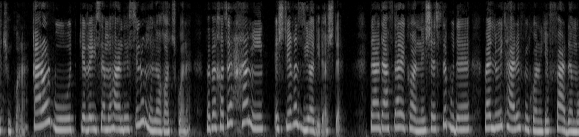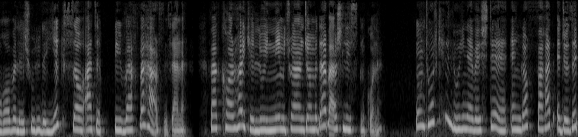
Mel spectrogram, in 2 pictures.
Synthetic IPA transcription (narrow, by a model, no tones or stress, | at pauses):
cʰmiːkʰo̰næ̰mɢæɾɒːɾbuːd̪̥̚cʰe̞ɾeiːse̞moɦænd̪e̞siːnɾomo̞lɒːɣɒːt̪ʰkʰo̞̰nḛ | væbe̞xɒːt̪ʰe̞ɾehæmine̞ʃt̪ʰijɒːɣe̞zijɒːd̪ḭːd̪ɒ̰ːʃt̪ḛ | d̪̥æɾd̪æft̪æɾe̞kʰɒːɾne̞ʃæst̪e̞buːd̪e̞væluːjiːt̪ʰæɾiːfmiːkʰo̞ne̞cʰe̞fæɾd̪emoɣɒːbe̞le̞ʃhod̪uːd̪e̞je̞cʰsɒːʔæt̪ʰeb̥iːvæxveɦæɾfmḭːz̥æ̰nḛ | vækʰɒːɾɦɒːiːcʰe̞luːine̞miːt̪ʰuneænd͡ʒɒːmbe̞d̪æɾobæɾɒːʃlist̪mḭkʰo̞̰ne̞̰ | ʔunt̪ʰo̞ɾcʰeluːine̞ve̞ʃt̪e̞eŋɡɒːɾfæɣæt̪ʰe̞d͡ʒɒːze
